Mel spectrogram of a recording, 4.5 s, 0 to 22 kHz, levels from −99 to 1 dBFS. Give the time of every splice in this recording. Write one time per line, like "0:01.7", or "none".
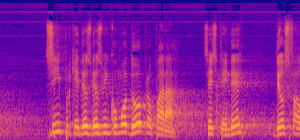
0:01.4
0:03.3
